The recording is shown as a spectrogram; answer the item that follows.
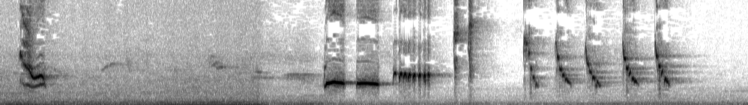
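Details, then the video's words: Orange-headed thrush, a young untrained bird, in full lively song: a sharp swooping note, a pause, then sustained whistles followed by a rapid series of about eight short, evenly spaced, descending chips. "Suara Anis kembang Gacor Full isian"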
